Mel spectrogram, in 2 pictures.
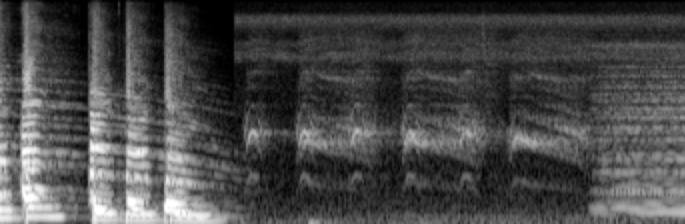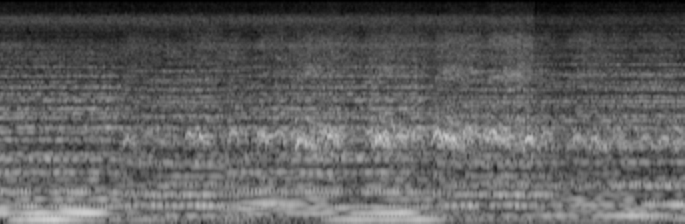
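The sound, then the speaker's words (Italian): Several loud crows, birds somewhat larger than pigeons, caw in a quick burst of harsh calls at the start, then keep calling raucously over a steady background of musical tones. “Raga, questi uccellacci non se ne vanno.”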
